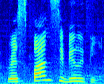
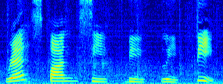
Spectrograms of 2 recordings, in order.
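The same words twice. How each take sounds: First: Said in the usual way. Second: "responsibility" slowly, one syllable at a time; "responsibility" chopped slowly into syllables with small gaps; broken into syllables. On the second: Shown as a demonstration. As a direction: say "responsibility" in separate beats, re-spon-si-bi-li-ty. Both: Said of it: "when break into syllables".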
